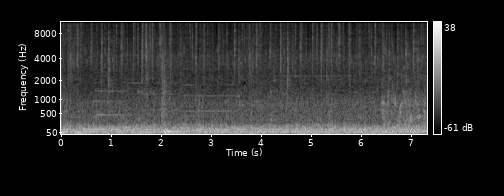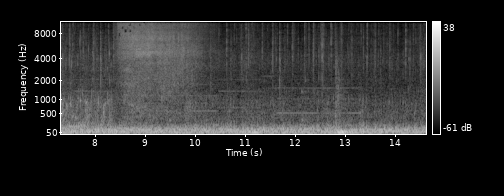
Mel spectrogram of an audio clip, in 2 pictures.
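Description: A fire crackles in a hearth.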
